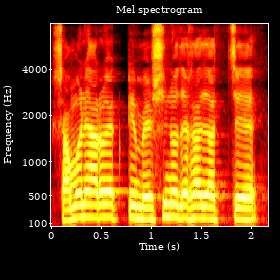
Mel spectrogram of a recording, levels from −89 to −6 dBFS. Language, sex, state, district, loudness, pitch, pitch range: Bengali, male, Assam, Hailakandi, -14 LUFS, 175 Hz, 165-185 Hz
